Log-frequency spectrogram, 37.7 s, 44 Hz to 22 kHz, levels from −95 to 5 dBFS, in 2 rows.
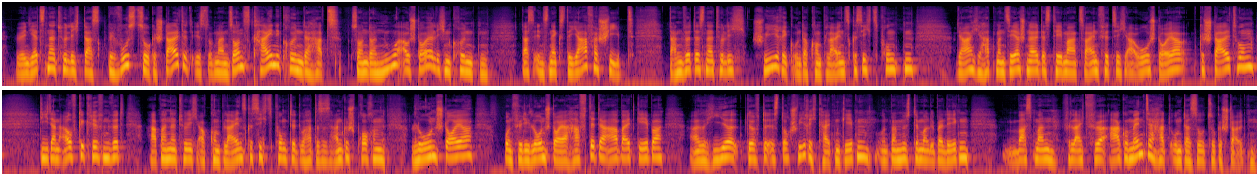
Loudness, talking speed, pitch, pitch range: -20 LUFS, 135 wpm, 140 Hz, 125-155 Hz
